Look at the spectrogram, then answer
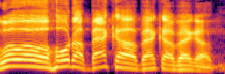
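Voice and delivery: high-pitched rapid-fire backtracking; alarmed halting. Retold or imitated. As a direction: start high and come down, putting on the brakes.

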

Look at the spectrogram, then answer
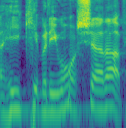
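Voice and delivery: normal talking voice

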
